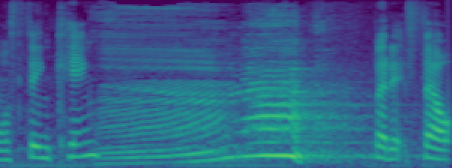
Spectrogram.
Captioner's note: cow mooing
